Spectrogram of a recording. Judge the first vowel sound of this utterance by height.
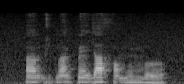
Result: low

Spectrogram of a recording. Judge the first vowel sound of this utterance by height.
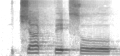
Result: low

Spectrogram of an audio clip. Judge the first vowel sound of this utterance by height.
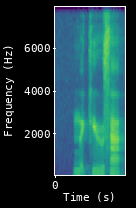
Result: mid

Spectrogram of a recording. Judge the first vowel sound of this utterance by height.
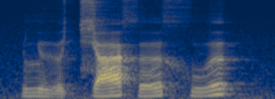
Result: high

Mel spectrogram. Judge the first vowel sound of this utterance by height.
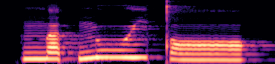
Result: low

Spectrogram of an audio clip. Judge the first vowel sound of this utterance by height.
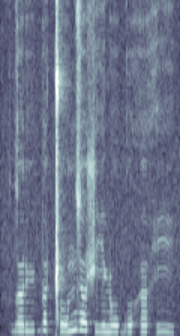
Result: mid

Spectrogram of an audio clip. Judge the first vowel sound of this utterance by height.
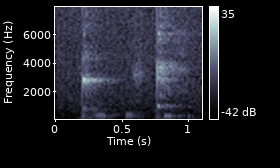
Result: mid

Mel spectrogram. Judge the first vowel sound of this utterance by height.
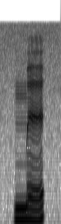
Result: mid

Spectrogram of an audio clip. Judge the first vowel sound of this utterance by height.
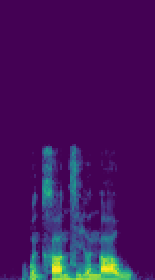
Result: mid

